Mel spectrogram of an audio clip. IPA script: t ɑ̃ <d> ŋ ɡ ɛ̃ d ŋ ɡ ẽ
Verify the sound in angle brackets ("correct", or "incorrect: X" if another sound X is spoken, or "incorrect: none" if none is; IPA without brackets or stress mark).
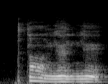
incorrect: none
